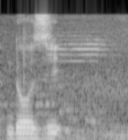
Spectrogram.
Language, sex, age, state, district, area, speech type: Bodo, male, 18-30, Assam, Chirang, rural, spontaneous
